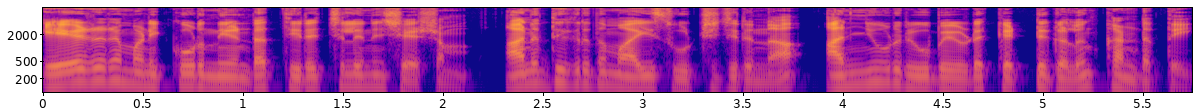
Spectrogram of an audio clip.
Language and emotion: Malayalam, neutral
